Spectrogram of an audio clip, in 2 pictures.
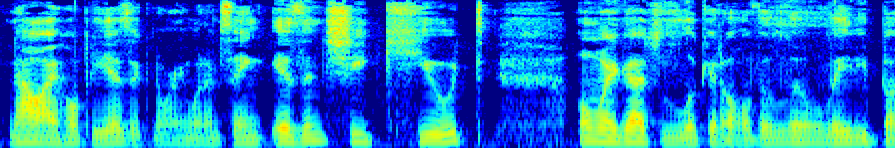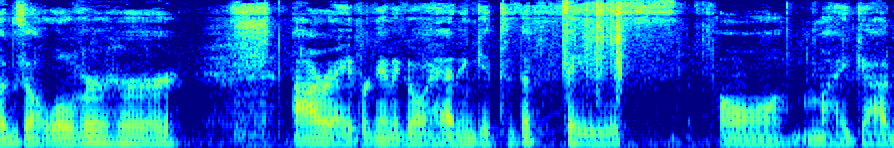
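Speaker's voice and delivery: usual speaking voice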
